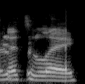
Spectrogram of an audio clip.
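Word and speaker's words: Étoile: It's pronounced Etule. Etule, my bad. It's star in French.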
